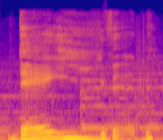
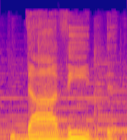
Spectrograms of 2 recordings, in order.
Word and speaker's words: David: so much in Spanish this same name in Spanish would not be pronounced deid imagine the sound in your head with our Spanish vowels remember a a e o u not deid because there are little to know dip thongs in Spanish instead David so in Spanish one vowel one sound David gav tip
